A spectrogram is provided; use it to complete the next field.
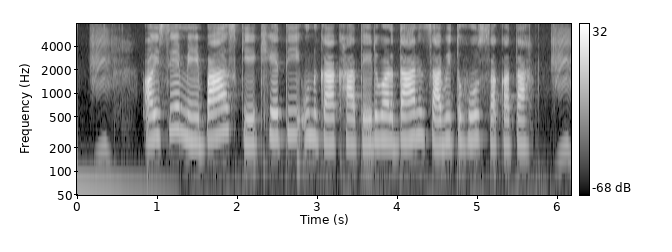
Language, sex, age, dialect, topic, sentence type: Bhojpuri, female, 18-24, Southern / Standard, agriculture, statement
